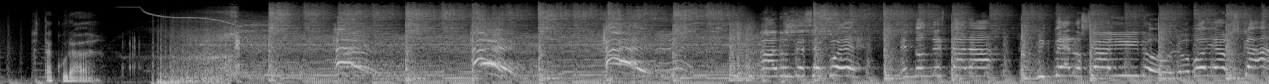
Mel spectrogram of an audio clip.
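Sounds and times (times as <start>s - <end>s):
speech: 0.4s - 1.1s, 7.8s - 12.6s
descending feedback squeal: 1.2s - 5.1s
punk rock song with distorted guitars, drums and shouted vocal: 1.6s - 12.6s.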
